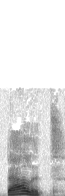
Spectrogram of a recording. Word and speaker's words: ballot: 자, 두 번째는 발렛. 이거는 여기가 묵음이 아니라 그냥 럿 하면서 플럼 발음 하셔야 돼요.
